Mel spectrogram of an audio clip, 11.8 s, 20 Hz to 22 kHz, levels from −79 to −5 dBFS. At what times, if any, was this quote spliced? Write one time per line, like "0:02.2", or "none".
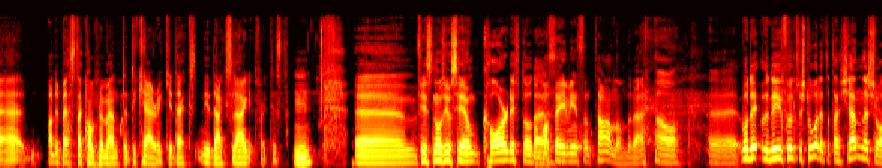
0:03.8
0:07.1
